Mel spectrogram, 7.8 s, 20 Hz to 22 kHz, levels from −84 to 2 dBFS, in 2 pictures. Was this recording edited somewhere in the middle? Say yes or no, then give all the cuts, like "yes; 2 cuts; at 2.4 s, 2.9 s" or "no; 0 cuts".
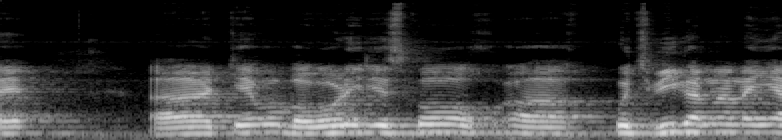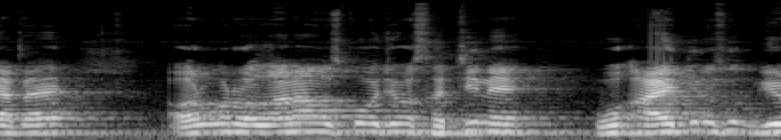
no; 0 cuts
